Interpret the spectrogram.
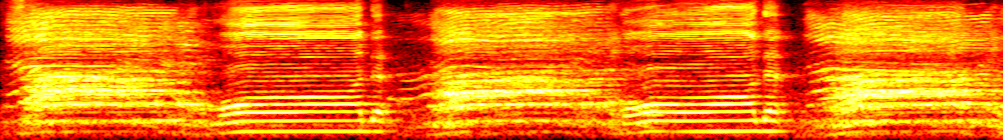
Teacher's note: ضاد জিহ্বার ডান এবং বাম দুই পাশের উপরে লাগিয়ে তারপর উচ্চারণ করতে হয়।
